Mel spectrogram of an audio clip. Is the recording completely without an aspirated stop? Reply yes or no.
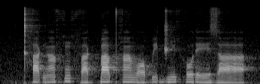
no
